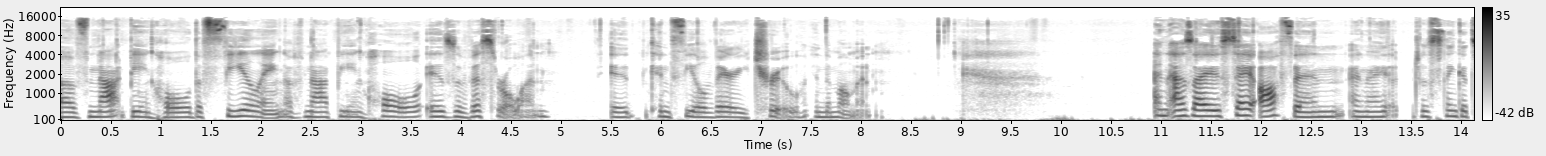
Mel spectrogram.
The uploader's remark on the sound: This episode was recorded outside while I was on retreat-excuse/enjoy the organic background sounds :)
